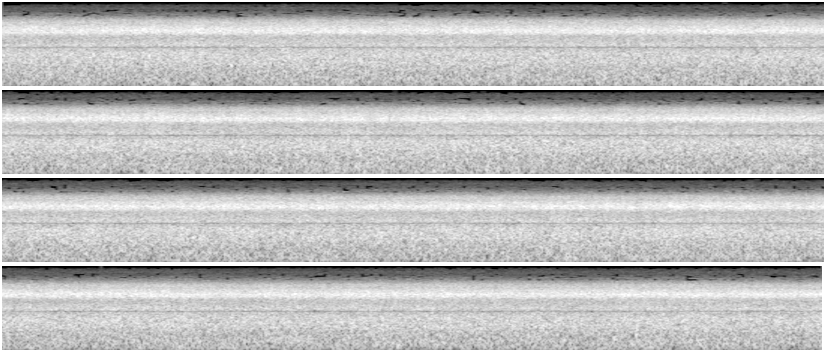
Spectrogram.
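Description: Rushing whitewater rapids on a high, muddy river: a loud, steady roar of churning water with no break or change.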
